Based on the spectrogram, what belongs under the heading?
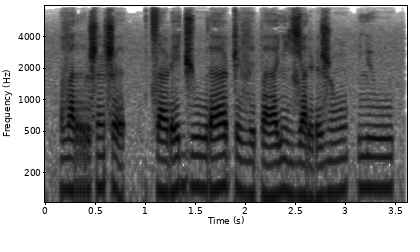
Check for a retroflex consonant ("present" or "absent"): present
